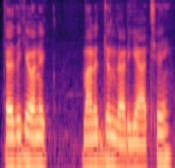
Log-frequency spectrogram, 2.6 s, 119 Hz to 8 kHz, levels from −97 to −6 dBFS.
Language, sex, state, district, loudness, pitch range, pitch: Bengali, male, West Bengal, Cooch Behar, -18 LUFS, 125-140 Hz, 130 Hz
